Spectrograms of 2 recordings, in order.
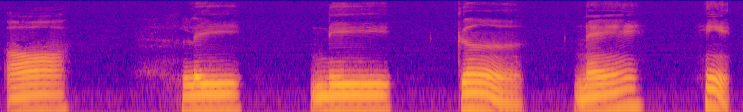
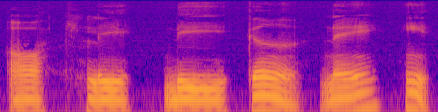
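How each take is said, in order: First: Teacher sounding out A li ni gun na hi; syllable by syllable. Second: A li Ni gun ne hin drawn out very slowly; slow teaching pace on A li Ni gun ne hin. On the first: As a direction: separate A li ni gun na hi clearly. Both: Shown as a demonstration. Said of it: "faint H sound like this".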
